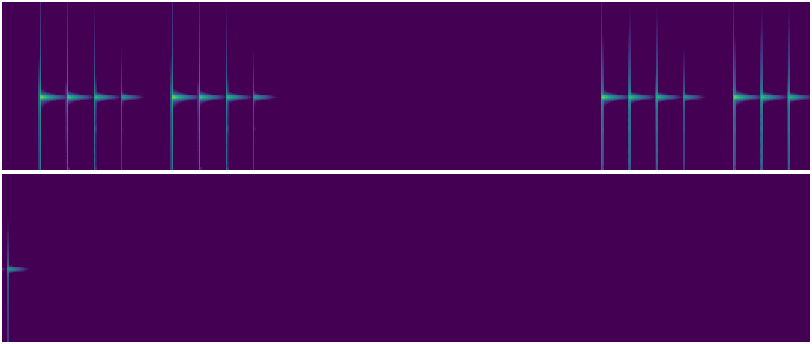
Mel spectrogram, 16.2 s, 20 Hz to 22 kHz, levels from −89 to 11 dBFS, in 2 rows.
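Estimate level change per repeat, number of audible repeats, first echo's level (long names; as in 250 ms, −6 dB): −4.5 dB, 2, −6.0 dB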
